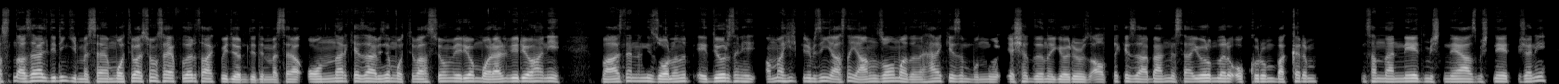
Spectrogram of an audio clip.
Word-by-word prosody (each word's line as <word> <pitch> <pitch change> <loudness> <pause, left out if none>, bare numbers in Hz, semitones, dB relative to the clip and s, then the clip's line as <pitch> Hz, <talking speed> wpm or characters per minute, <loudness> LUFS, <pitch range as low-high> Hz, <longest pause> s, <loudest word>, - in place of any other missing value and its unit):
aslında 135 +4 -2
az 135 +3 +2
evvel 165 -1 +4
dediğin 165 +3 0
gibi, 140 -5 -3
mesela 130 +2 0
"motivasyon 140 +4 +2
sayfaları 145 0 +1
takip 135 -2 -1
ediyorum." 120 -4 +1
dedin 115 0 -2
mesela. 115 +2 -1
Onlar 130 +4 +1
keza 140 -1 +2
bize 140 +3 +2
motivasyon 130 +1 -1
veriyor, 145 0 +3
moral 130 -1 +2
veriyor, 150 0 +4
hani, 150 -2 0 0.4
bazen, 130 +6 +1
hani, 150 -1 -1
zorlanıp 135 +3 +1
ediyoruz, 145 +3 +2
hani, 135 -3 -2
ama 145 +4 -2
hiçbirimizin 150 0 -3
aslında 125 +4 -1
yalnız 135 +4 0
olmadığını, 130 -6 0
herkesin 135 -2 -2
bunu 115 +1 -3
yaşadığını 125 0 -1
görüyoruz. 120 0 +1
Altta 120 +4 -3
keza 130 -4 -1
ben 130 -1 0
mesela 135 -1 -3
yorumları 140 0 +3
okurum, 135 +2 -1
bakarım. 140 +3 -1 0.4
İnsanlar 135 0 -1
ne 135 +1 +1
etmiş, 135 -3 +1
ne 130 0 -2
yazmış, 130 -1 0
ne 140 - +2
etmiş 130 0 -3
hani. 175 +6 -1
135 Hz, 190 wpm, -20 LUFS, 125-145 Hz, 0.4 s, evvel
